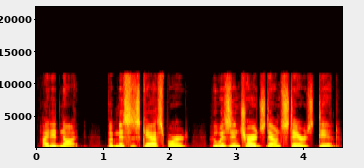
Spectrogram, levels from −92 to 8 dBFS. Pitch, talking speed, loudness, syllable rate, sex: 105 Hz, 155 wpm, -18 LUFS, 4.2 syllables/s, male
